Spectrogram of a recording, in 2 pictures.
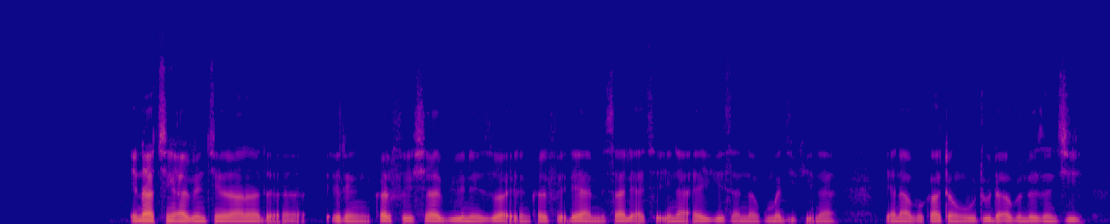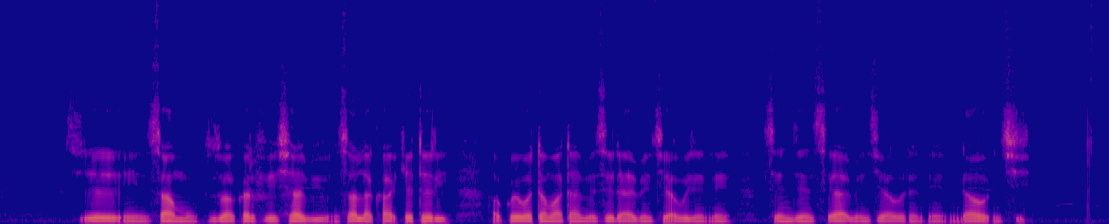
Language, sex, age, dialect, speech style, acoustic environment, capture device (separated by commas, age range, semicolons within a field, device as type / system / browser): Hausa, male, 25-34, Nigeria - Nigerian Standard, happy, silence; nature, mobile / Linux / Chrome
